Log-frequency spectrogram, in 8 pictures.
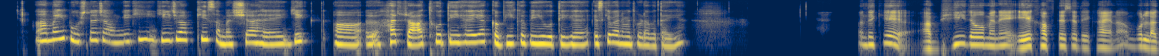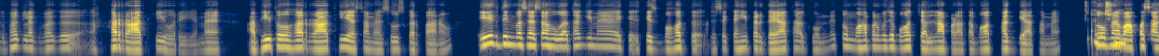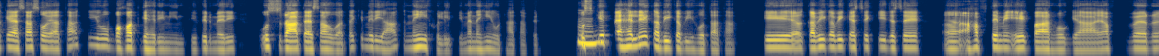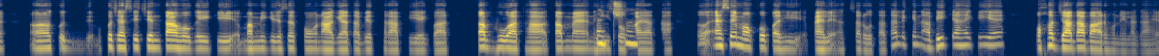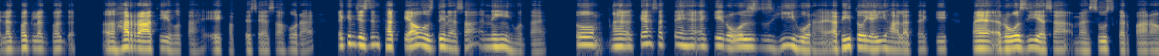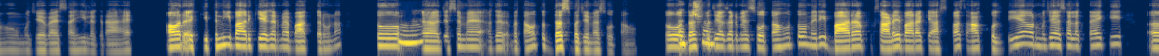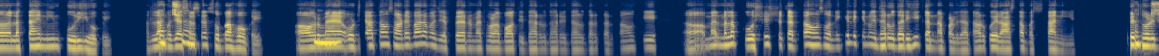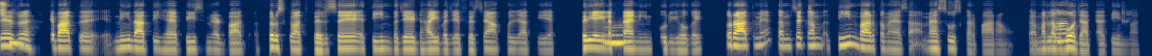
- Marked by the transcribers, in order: tapping; other background noise
- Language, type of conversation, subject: Hindi, advice, रात में बार-बार जागना और फिर सो न पाना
